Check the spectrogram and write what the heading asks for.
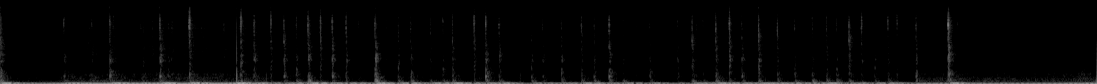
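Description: Typing on a computer keyboard: a fast, irregular run of key clicks that is densest in the middle and stops shortly before the end.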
